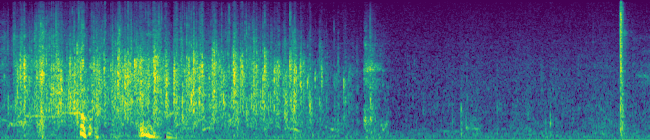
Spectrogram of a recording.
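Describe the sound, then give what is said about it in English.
People applauding warmly for the worship team for several seconds, dense overlapping claps that fade out around the midpoint, leaving a quiet background and a single sharp knock near the end. “Do you guys appreciate your worship team here? Please clap.”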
